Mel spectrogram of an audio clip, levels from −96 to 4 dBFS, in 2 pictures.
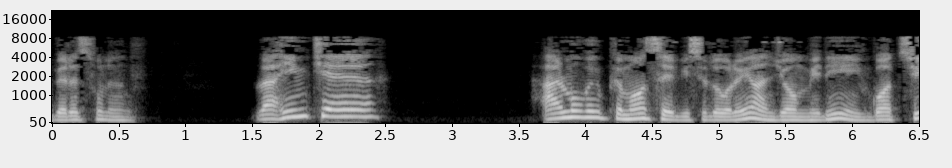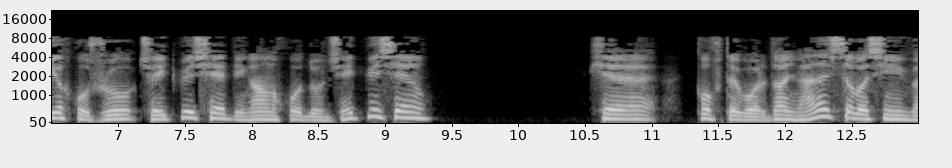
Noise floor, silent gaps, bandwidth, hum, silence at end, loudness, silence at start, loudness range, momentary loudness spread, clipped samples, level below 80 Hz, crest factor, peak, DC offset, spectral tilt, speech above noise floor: -87 dBFS; none; 8.8 kHz; none; 0 s; -20 LUFS; 0 s; 4 LU; 7 LU; under 0.1%; -60 dBFS; 18 dB; -2 dBFS; under 0.1%; -5 dB/octave; 68 dB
